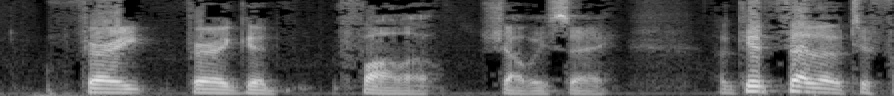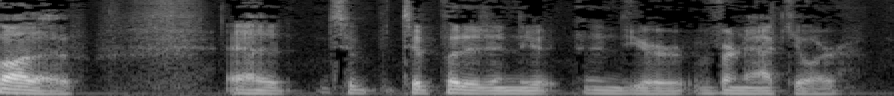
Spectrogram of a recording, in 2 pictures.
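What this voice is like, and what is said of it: Bad put-on English accent. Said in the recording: “my worst English accent ever.”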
